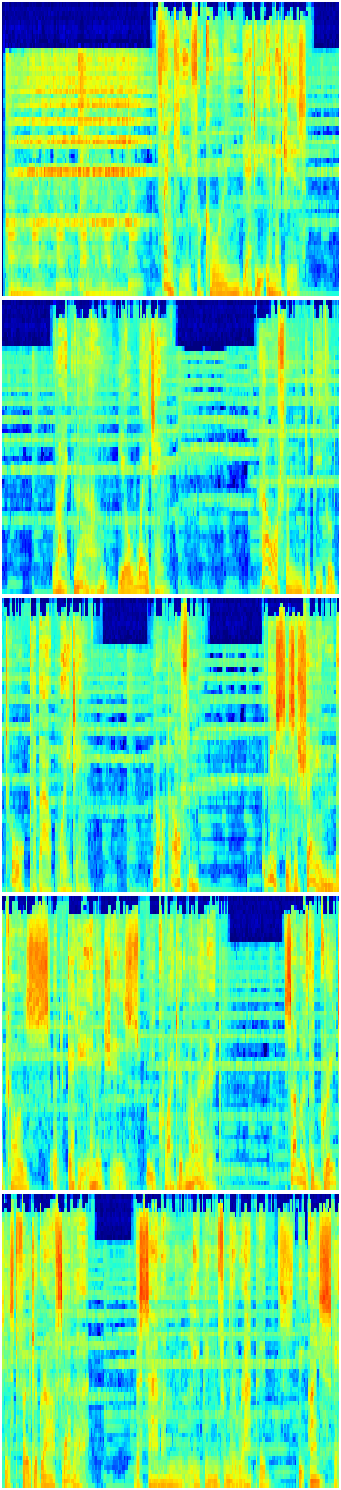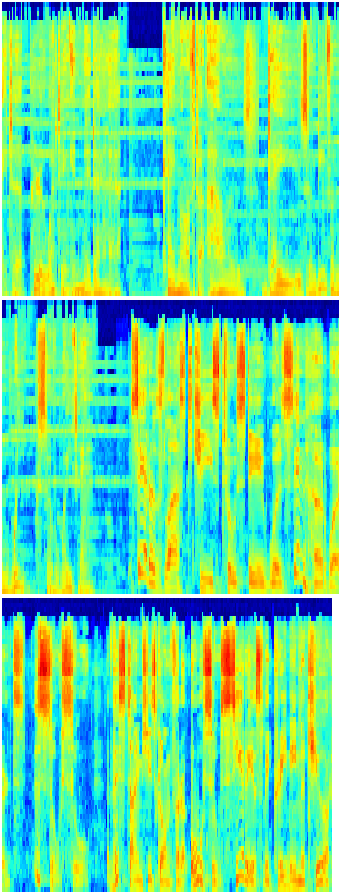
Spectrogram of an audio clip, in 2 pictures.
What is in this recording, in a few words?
english british commercial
